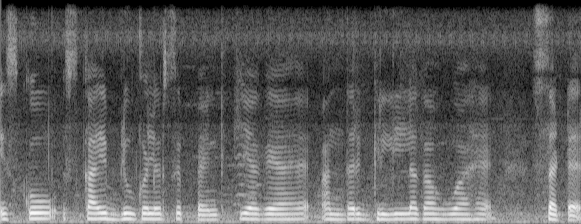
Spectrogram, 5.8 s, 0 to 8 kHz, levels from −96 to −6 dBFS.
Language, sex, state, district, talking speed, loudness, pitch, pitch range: Hindi, female, Bihar, Saran, 165 wpm, -18 LUFS, 185 Hz, 185-195 Hz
